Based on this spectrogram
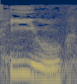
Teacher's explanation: There is no W in Korean, so it's just Hiu. It's two distinct syllables, Hiu, but no W.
